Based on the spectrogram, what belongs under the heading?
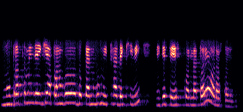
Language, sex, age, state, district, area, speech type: Odia, female, 30-45, Odisha, Khordha, rural, conversation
